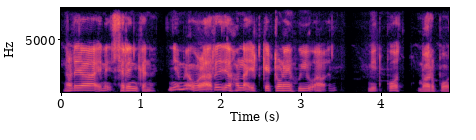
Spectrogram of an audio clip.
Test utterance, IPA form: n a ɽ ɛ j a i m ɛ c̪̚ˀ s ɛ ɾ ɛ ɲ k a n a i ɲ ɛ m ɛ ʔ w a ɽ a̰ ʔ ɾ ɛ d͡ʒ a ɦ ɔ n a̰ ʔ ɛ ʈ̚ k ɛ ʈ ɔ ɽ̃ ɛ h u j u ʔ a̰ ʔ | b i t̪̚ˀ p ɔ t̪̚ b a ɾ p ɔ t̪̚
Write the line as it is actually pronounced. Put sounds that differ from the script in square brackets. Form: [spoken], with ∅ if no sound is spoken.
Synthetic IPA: n a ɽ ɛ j a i [n] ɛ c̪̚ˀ s ɛ ɾ ɛ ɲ k a n a i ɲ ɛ m ɛ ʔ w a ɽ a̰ ʔ ɾ ɛ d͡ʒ a ɦ ɔ n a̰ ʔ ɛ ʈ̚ k ɛ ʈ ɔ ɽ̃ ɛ h u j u ʔ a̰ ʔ | [m] i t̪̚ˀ p ɔ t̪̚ b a ɾ p ɔ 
